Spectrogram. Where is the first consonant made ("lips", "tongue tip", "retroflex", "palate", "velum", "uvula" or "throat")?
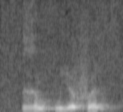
velum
